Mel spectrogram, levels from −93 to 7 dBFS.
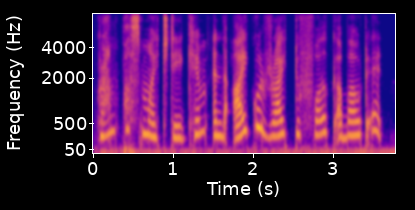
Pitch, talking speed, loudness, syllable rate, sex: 275 Hz, 175 wpm, -19 LUFS, 4.8 syllables/s, female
